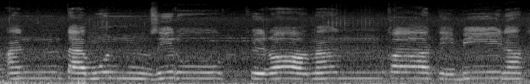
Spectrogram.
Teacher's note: تنوین نون ساکن کے بعد حروف اخفا آوے تو نون کی آواز کو ناک میں چھپا کر پڑھنا چاہیے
